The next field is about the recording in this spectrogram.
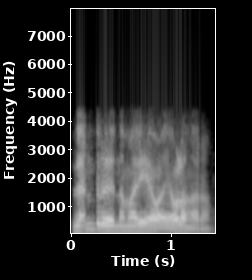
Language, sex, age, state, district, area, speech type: Tamil, male, 18-30, Tamil Nadu, Madurai, rural, conversation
